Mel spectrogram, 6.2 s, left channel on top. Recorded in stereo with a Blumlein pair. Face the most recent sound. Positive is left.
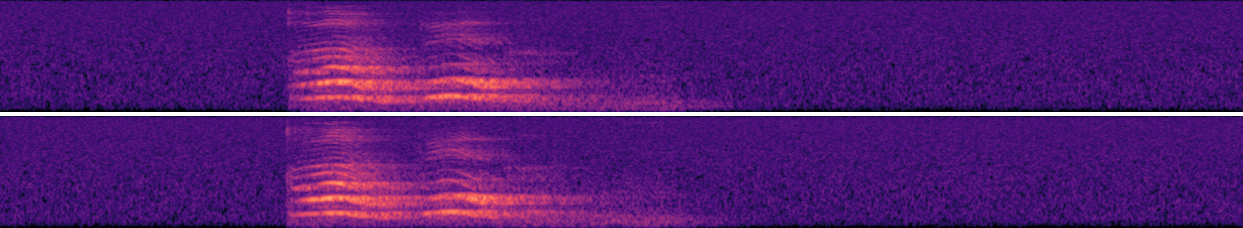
turn(degrees=-45)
